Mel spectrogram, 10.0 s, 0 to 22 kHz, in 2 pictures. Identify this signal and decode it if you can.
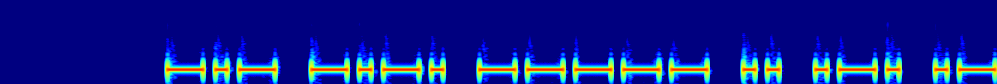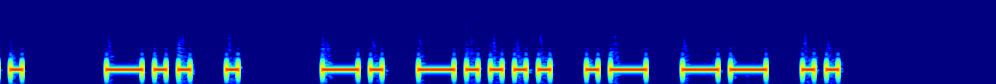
Morse code, heard as a keyed tone, about 21 wpm, 700 Hz. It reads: KC0IRR DE N6AMI
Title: USA Callsign DE Callsign 20wpm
